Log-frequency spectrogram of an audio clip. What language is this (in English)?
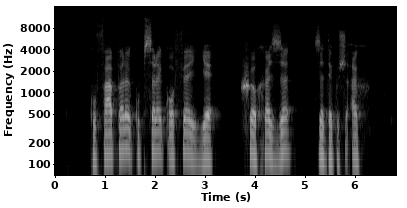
Adyghe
